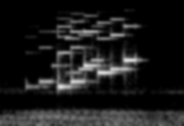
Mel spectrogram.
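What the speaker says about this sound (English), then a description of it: "And there goes my phone." A phone gives a short electronic chime or ringtone, a brief melodic burst lasting about a second over a low steady background hum.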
